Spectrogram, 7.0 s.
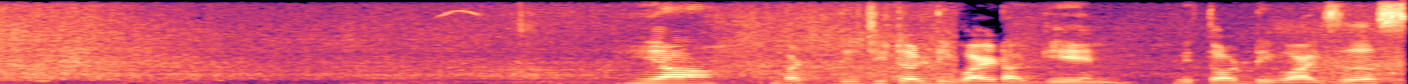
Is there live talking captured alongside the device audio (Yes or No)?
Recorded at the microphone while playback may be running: Yes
